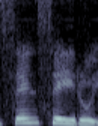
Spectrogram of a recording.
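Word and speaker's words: 先生: 학생이라는 한자는 가쿠세이, 선생은 센세이로 읽습니다.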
